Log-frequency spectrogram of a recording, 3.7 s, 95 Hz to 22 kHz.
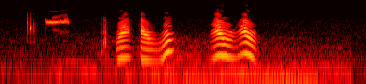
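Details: Male Indian ring-necked parakeet in a home aviary on New Year's Day 2021, talking to himself: a short whistle followed by several rising and falling squawked, speech-like syllables, in a quiet room.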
